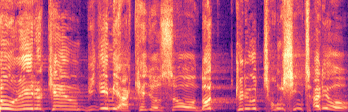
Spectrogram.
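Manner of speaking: put-on thundering scolding. Retelling scolding oneself with god's word: imitating own loud self-scolding. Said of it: "나를 막 호통을 치는 거예요".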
